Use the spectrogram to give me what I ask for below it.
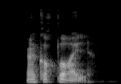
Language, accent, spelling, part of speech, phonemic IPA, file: French, France, incorporel, adjective, /ɛ̃.kɔʁ.pɔ.ʁɛl/, LL-Q150 (fra)-incorporel.wav
- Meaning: 1. incorporeal, insubstantial 2. intangible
